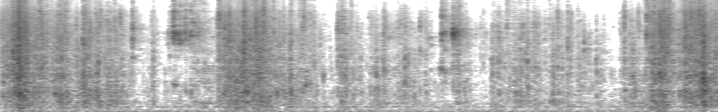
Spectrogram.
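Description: Doritos chip bag crinkling and rustling as hands work at its top: a continuous run of crackles, loudest right at the start and again near the end.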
